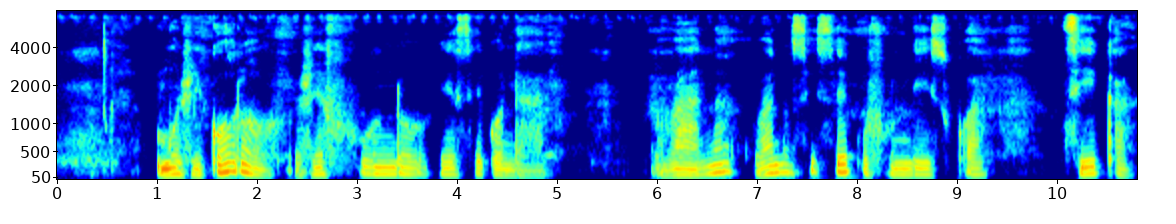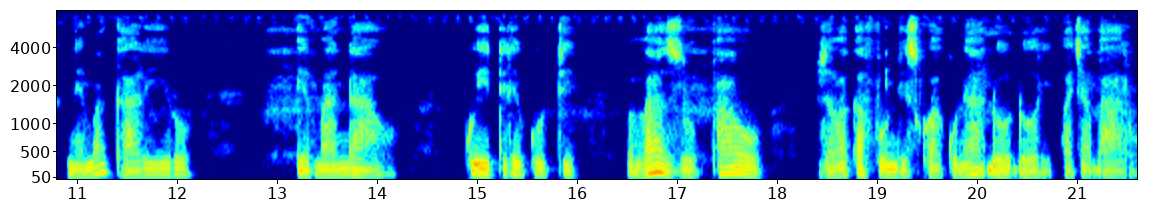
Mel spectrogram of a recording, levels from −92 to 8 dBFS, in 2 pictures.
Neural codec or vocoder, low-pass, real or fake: none; 7.2 kHz; real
